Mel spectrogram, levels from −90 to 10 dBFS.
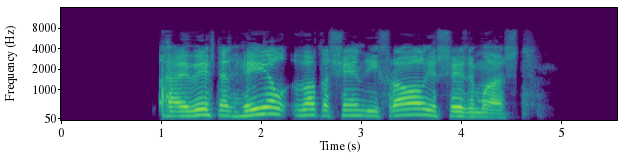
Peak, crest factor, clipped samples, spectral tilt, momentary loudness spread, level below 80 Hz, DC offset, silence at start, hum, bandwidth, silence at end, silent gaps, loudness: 0 dBFS; 16 dB; under 0.1%; -7 dB/octave; 9 LU; -58 dBFS; under 0.1%; 1 s; none; 7.6 kHz; 0.9 s; none; -14 LUFS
